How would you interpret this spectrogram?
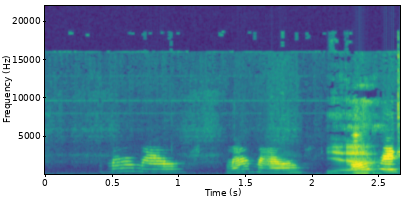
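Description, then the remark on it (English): A person imitates a cat with three drawn-out, wavering meows in quick succession, the last one louder and more strained than the first two. “Meow, meow.”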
